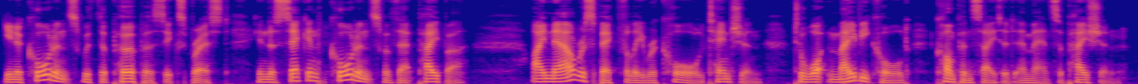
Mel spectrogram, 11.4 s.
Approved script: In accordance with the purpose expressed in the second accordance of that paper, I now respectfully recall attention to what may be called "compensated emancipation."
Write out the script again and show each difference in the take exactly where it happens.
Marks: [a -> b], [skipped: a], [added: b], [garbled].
In accordance with the purpose expressed in the second accordance of that paper, I now respectfully recall attention to what may be called "compensated emancipation."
